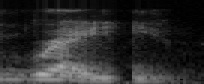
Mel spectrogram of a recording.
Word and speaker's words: Rea: well there we go so he pronounces it ria i pronounce it ray ray okay my apologies hopefully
